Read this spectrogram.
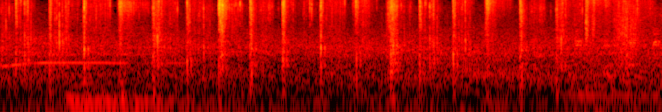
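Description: Footsteps thud steadily on grass and dirt.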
